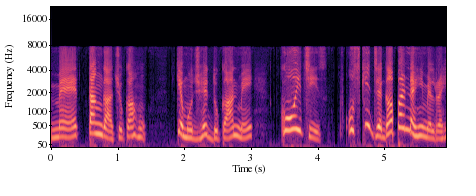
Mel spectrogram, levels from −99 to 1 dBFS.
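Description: From start to finish the speech carries 4-bit ADPCM compression, and the damage is heavy. Each sample is coded as a coarse step from a predicted value, so the error rides along with the level. Loud syllables get a gritty hiss, and sharp onsets distort as the step size lags behind. Nothing is present above about 7.7 kHz, which dulls the sound and points to a 16 kHz sample rate at 64 kbps.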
